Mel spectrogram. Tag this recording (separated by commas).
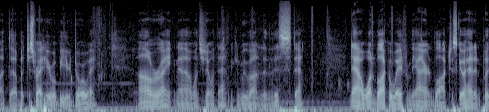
Speech, Tap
